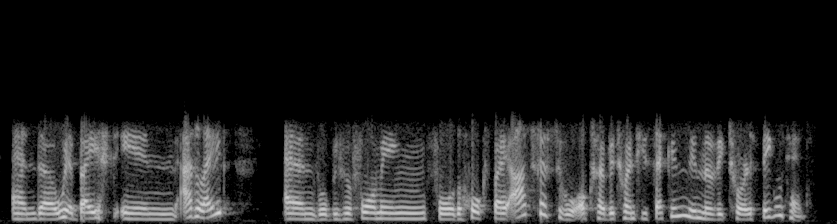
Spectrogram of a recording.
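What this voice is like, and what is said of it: Australian accent. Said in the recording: “you live in Australia. We can hear it in the accent”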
